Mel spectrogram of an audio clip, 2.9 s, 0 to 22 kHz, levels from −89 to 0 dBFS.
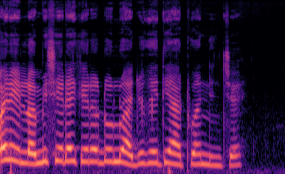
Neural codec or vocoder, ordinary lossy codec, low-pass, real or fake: none; none; none; real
